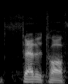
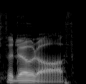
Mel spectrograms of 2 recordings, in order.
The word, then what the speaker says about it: Fedotov: Yeah, we were calling him Fedotov forever, but in Russian, the middle syllable is the big one, apparently. – Oh. – So it is Fedotov.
